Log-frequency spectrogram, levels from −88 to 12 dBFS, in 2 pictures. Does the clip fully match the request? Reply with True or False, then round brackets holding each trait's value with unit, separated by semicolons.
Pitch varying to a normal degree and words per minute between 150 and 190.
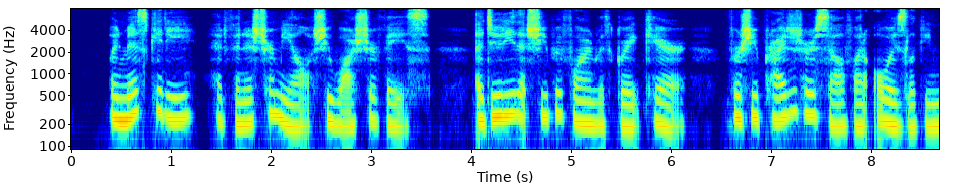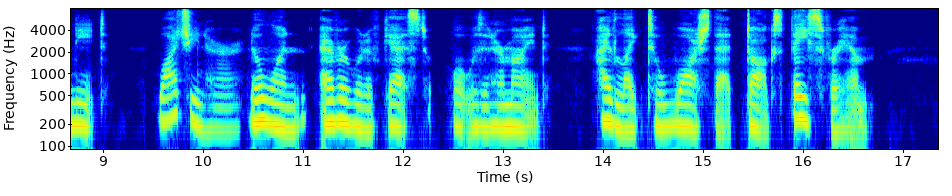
True (4.2 semitones; 170 wpm)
